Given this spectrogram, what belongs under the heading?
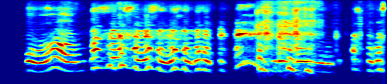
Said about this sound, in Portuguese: Ai, desculpa, que agora estamos com voz de bebê. Sim. Fala lá. Olá. Ficas muito gira com voz de bebê.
